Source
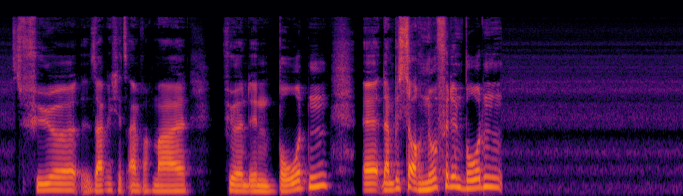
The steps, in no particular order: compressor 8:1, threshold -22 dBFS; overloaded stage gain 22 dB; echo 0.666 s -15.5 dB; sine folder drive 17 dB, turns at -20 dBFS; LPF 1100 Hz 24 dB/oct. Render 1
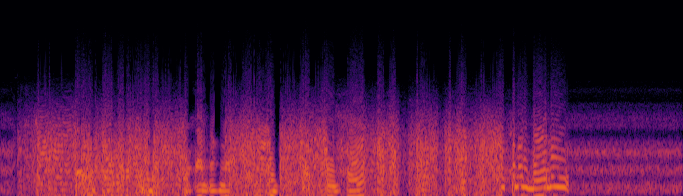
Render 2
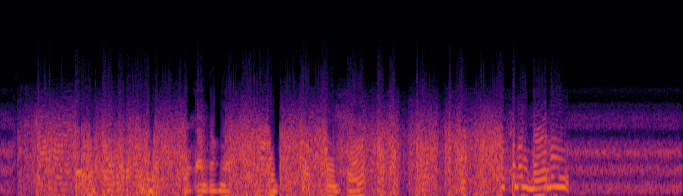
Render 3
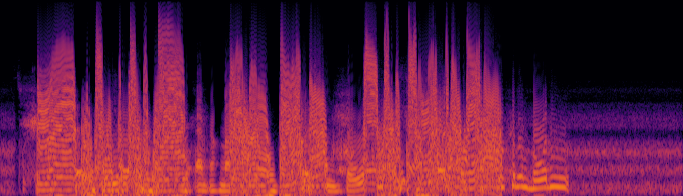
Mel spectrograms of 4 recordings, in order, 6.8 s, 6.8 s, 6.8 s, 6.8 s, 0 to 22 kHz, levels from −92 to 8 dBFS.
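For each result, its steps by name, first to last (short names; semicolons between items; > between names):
echo > sine folder > LPF > overloaded stage > compressor; echo > sine folder > LPF > compressor > overloaded stage; LPF > compressor > overloaded stage > echo > sine folder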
